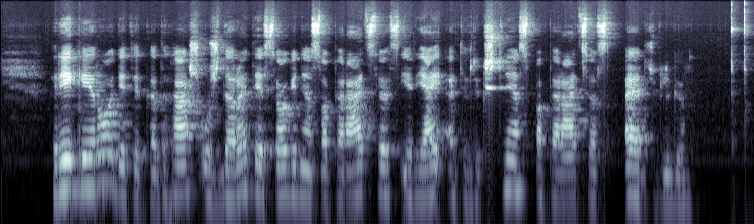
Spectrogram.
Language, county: Lithuanian, Panevėžys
